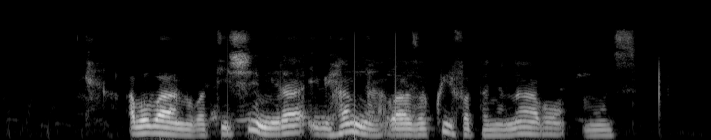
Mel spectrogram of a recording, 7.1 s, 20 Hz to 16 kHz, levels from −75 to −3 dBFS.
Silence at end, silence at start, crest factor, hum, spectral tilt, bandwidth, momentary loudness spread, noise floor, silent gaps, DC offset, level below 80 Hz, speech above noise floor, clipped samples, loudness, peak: 0.8 s; 0.85 s; 18 dB; none; -6 dB/octave; 8.2 kHz; 22 LU; -72 dBFS; none; under 0.1%; -64 dBFS; 46 dB; under 0.1%; -27 LUFS; -10 dBFS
